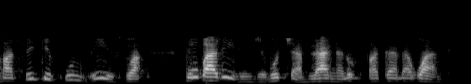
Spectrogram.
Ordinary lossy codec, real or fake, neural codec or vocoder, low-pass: MP3, 32 kbps; fake; codec, 16 kHz, 4.8 kbps, FACodec; 3.6 kHz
